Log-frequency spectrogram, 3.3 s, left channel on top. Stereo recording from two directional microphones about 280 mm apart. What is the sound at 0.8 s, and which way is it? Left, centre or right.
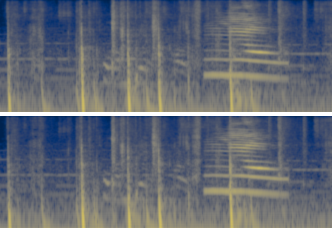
Clip-clop, centre.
